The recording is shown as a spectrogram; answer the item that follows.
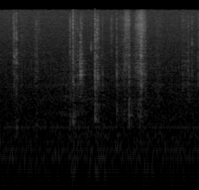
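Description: Cardstock being folded and pressed into a box corner by hand: a few short crackles and clicks of the card, a cluster about a second in and the loudest just before the end.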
